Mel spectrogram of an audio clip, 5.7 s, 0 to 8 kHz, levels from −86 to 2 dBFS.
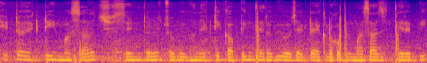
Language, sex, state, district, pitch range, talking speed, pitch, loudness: Bengali, male, West Bengal, Jhargram, 155-165 Hz, 190 wpm, 160 Hz, -15 LUFS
